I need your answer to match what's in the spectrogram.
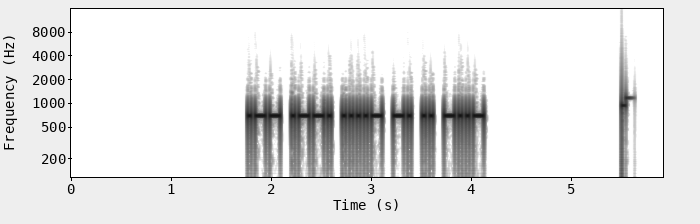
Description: Morse code, heard as a keyed tone, about 33 wpm, 700 Hz. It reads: WP4NIX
